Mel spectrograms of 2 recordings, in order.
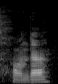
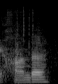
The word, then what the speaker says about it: Honda: Fit and see I'm okay it's it's correctly pronounced Honda but you know we Americans we say Honda okay just let me talk I know there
